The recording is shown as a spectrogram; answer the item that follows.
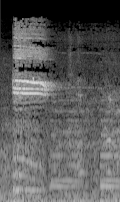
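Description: One sharp, high whistle blast, about a quarter second in and lasting under a second, giving the start signal for a relay race. Faint music follows.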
